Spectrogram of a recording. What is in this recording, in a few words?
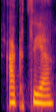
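"akcia", Slovak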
